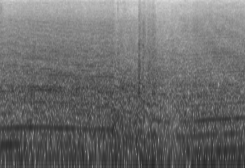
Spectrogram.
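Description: A dirt stock car engine roars loudly and continuously at high revs on the Eldora dirt oval in iRacing, its pitch dipping briefly as the throttle lifts, then climbing again.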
